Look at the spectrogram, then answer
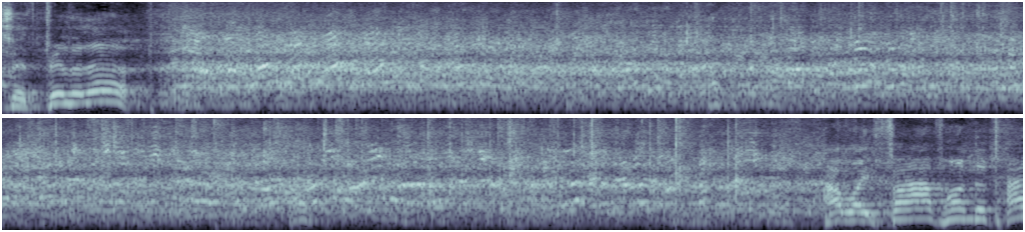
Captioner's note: audience laughing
